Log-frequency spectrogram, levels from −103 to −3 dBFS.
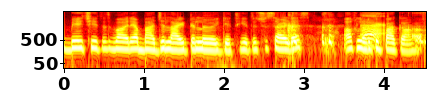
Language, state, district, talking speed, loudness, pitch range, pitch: Kashmiri, Punjab, Kapurthala, 170 wpm, -13 LUFS, 200-225 Hz, 210 Hz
